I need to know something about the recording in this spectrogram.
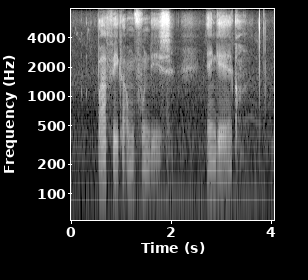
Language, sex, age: Xhosa, male, 32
